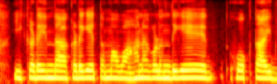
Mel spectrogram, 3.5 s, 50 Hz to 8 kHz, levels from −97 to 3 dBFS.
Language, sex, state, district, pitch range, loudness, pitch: Kannada, female, Karnataka, Shimoga, 200-210 Hz, -13 LUFS, 205 Hz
